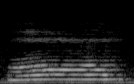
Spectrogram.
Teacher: जिस स्वर में उच्चारण में तिगुना समय लगता है उसे क्या बोलते हैं? प्लुत स्वर।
